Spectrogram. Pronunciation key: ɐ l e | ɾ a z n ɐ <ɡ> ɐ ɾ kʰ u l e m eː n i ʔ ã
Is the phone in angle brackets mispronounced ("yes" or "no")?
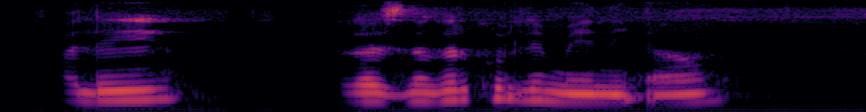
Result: no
